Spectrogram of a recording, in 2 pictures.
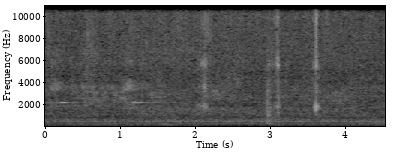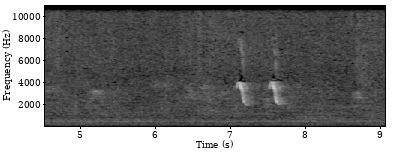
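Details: Bees feeding on a flowering native Leptospermum 'Aphrodite' tree in a garden give a soft, steady, low buzzing hum throughout. A few short bird chirps sound near seven seconds, with faint clicks earlier.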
